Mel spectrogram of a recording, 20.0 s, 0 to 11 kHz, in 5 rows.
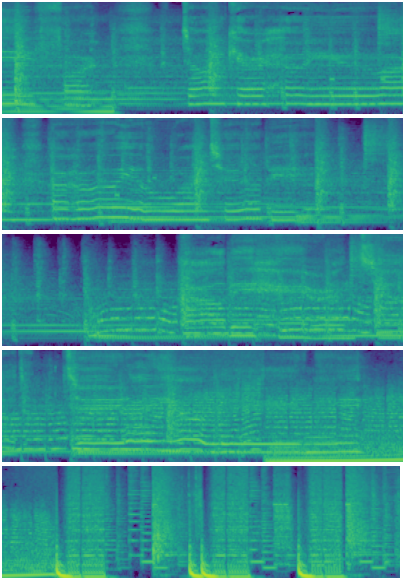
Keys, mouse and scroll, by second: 3.4 ctrl+click, 5.3 space.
